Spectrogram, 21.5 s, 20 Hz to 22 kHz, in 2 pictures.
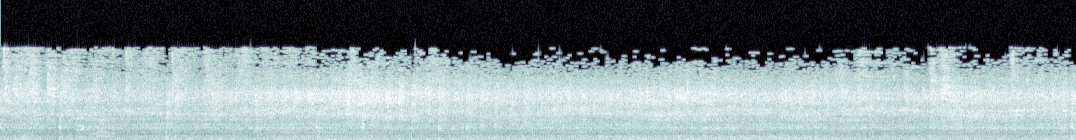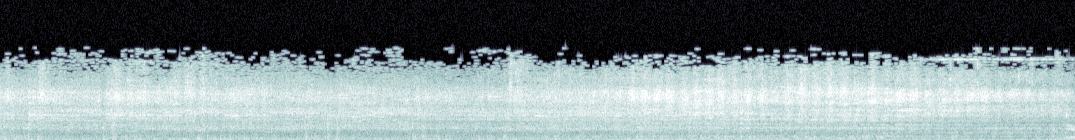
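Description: A long FEC freight train, Train 202 with locomotive #1556, rolls past close by with continuous loud rumble and clickety-clack of wheels on rails, steady for the whole span.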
